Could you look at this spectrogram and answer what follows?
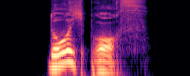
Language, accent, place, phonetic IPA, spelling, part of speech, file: German, Germany, Berlin, [ˈdʊʁçˌbʁʊxs], Durchbruchs, noun, De-Durchbruchs.ogg
- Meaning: genitive singular of Durchbruch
